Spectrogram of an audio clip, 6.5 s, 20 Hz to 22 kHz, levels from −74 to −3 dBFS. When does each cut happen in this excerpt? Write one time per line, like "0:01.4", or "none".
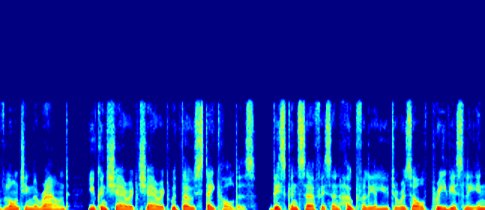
0:01.8
0:03.5
0:05.0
